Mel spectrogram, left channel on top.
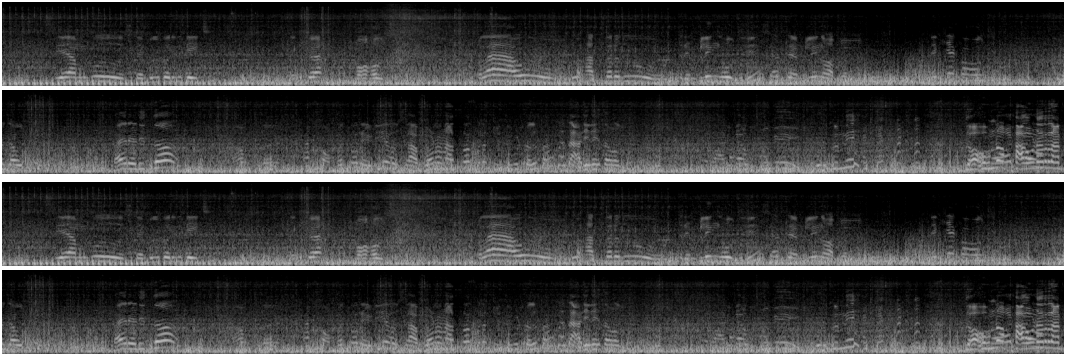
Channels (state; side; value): identical; both; correlation 1.00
